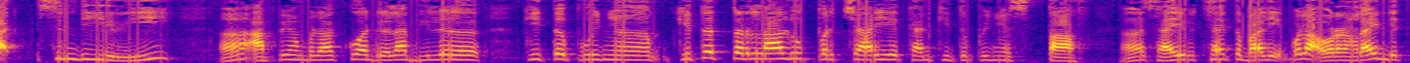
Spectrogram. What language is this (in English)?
Malay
